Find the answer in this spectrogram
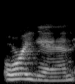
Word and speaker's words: Oregon: So yes, Oregon is the correct way to say it.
